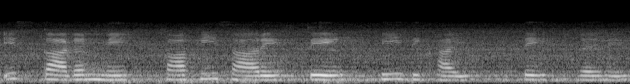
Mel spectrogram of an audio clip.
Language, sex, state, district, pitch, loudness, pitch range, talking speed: Hindi, female, Madhya Pradesh, Dhar, 210 Hz, -17 LUFS, 205-220 Hz, 95 wpm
